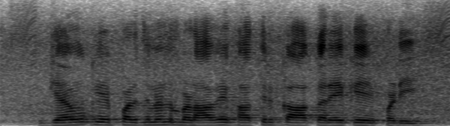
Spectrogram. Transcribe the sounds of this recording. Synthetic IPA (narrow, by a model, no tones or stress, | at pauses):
ɡɛːõːkeːpəɾd͡ʒənənbəɽ̤aːʋeːkʰaːt̪ɪɾkaːkəɾeːkeːpəɽiː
